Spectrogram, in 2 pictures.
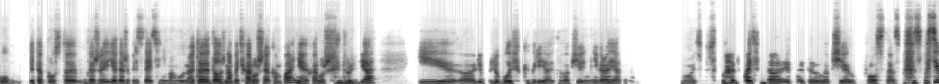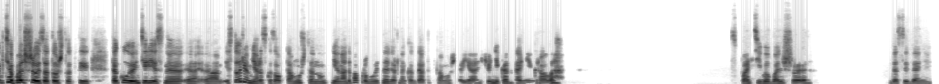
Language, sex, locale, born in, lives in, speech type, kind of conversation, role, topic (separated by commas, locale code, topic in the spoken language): Russian, female, ru-RU, Russia, United States, conversation, podcast, host, Какие простые советы ты бы честно дал новичку?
